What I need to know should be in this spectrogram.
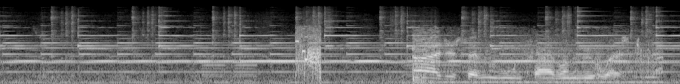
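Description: A railway crossing bell rings in a steady repeating rhythm.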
